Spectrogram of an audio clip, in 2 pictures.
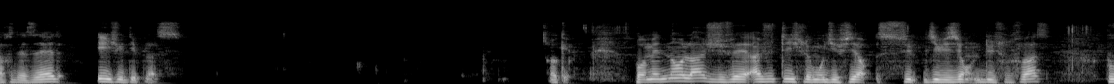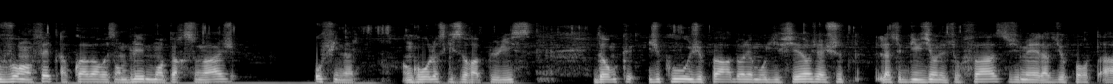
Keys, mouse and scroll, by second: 0.8 g, 3.1 z, 3.6-4.1 scroll down 2, 4.1-5.0 ctrl+scroll up 1, 5.0-5.6 scroll up 3, 5.6-6.4 scroll down 2, 6.4-7.3 ctrl+scroll down 2, 7.3 Tab, 19.3-20.3 drag, 21.1-22.2 drag.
